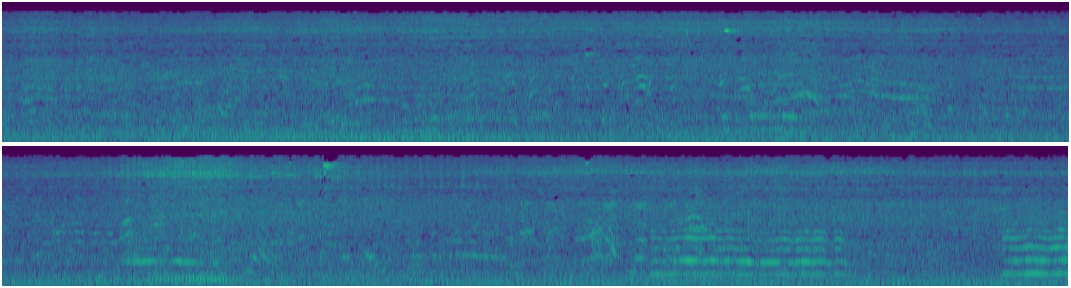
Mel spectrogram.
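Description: Motorcycle engines hum and putter as they ride past.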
